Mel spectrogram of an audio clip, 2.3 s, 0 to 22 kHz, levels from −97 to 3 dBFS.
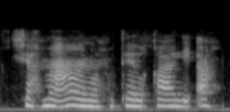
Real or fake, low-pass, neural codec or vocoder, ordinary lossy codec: real; 7.2 kHz; none; Opus, 32 kbps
